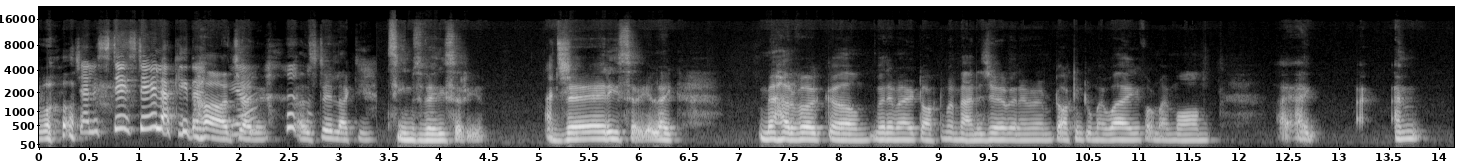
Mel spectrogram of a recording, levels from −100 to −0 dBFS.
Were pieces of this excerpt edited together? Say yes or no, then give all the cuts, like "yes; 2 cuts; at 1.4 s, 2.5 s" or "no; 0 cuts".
yes; 1 cut; at 3.4 s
